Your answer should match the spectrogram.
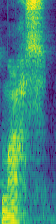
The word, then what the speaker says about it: Mads Mikkelsen: When I look at Mass, by the way, his name is pronounced Mass. Mads Mikkelsen.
